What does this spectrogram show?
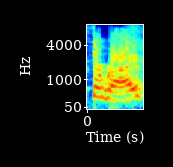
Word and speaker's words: Sarai: Can I just tell you that I thought it was Sarah is Strange. Everyone thinks that. So it's Sarai from the Strange the Dreamer duology by Lainey Taylor. Oh. So Sarai and then Strange.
